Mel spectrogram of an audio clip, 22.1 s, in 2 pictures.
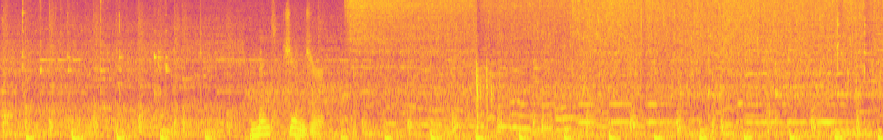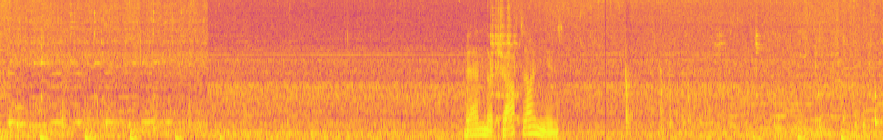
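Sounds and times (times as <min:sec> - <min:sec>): garlic sizzling in hot oil: 0:04.3 - 0:13.7, 0:14.9 - 0:22.0.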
